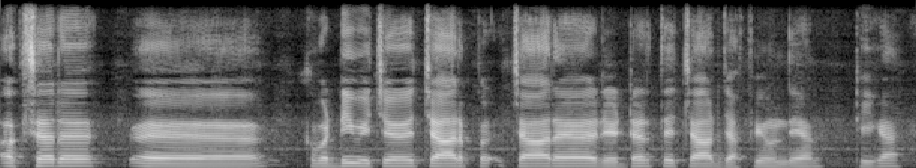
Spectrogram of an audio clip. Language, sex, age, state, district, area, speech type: Punjabi, male, 18-30, Punjab, Rupnagar, urban, spontaneous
